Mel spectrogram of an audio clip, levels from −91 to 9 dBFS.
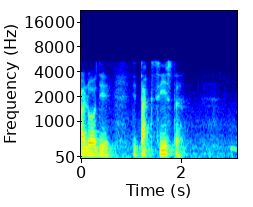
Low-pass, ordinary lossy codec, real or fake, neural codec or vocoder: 5.4 kHz; none; real; none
